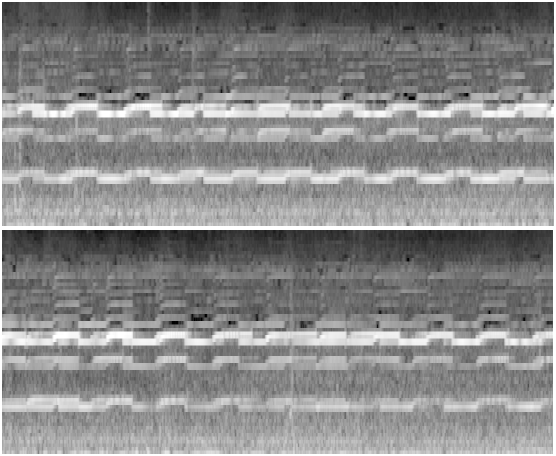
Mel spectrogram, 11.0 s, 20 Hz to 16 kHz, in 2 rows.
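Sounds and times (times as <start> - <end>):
two-tone warbling level crossing alarm: 0.0 - 11.0.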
